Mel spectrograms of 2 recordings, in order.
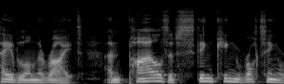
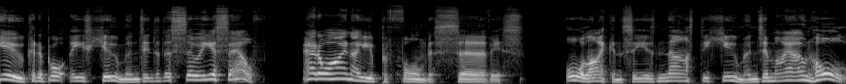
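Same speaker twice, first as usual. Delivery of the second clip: suspicious, pitched-up voice growing louder with rising anger; 6 semitones higher, 6 dB louder than usual. Narrator reads Lord Ratzenberg doubting a rat's claim in his hall, growing louder. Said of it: "Sitting on the throne was another rat. He was huge, probably taller than [name], though it was hard to tell, and grossly fat. His ratty belly hung over his knees, and he had jowls of grey flab hanging".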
